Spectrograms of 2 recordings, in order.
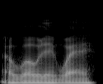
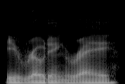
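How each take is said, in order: First: The last word starts with a W sound. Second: The last word starts with a clear R sound.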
